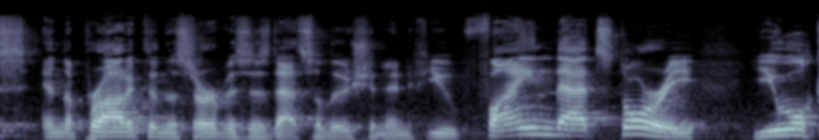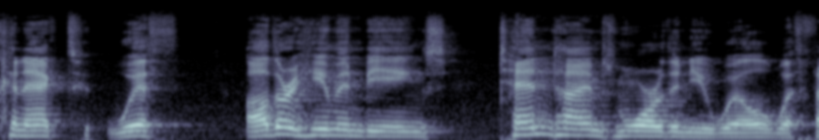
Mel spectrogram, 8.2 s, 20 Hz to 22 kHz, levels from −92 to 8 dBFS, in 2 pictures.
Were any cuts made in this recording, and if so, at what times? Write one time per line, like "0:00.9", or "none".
none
